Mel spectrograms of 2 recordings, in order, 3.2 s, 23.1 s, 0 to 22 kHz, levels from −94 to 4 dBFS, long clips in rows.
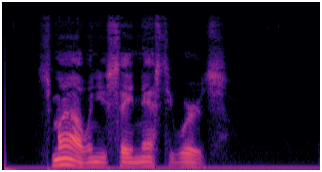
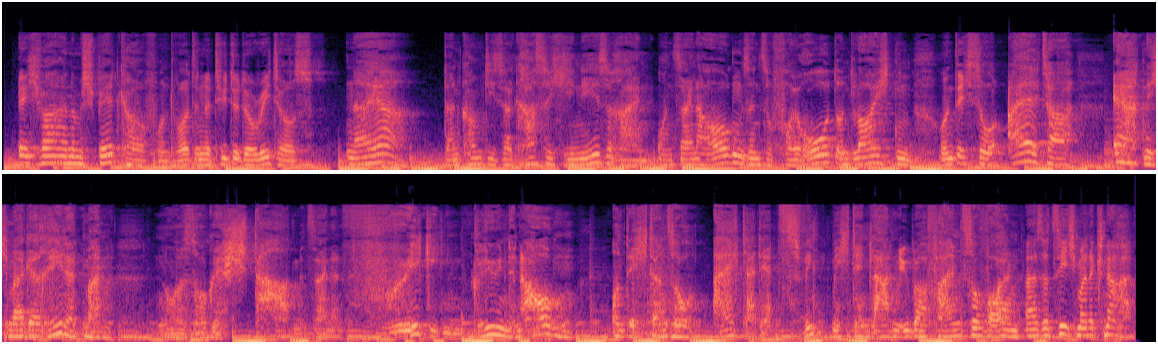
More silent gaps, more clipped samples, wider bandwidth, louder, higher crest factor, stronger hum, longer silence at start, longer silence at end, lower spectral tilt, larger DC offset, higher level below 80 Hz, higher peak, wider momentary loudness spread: neither; neither; first, 16.5 kHz vs 10.5 kHz; second, -35 LUFS vs -18 LUFS; about the same, 18 dB vs 14 dB; neither; about the same, 0 s vs 0 s; about the same, 0.15 s vs 0.2 s; about the same, -6 dB/octave vs -5.5 dB/octave; neither; second, -56 dBFS vs -22 dBFS; second, -20 dBFS vs -2 dBFS; first, 16 LU vs 6 LU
